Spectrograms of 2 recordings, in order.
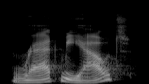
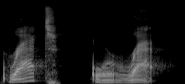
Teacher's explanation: We need a stop t at the end of rat.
